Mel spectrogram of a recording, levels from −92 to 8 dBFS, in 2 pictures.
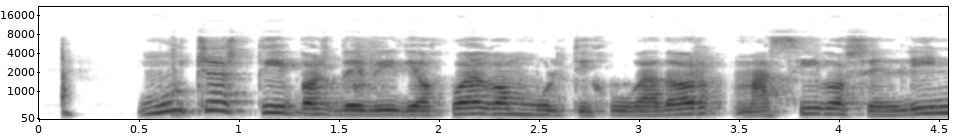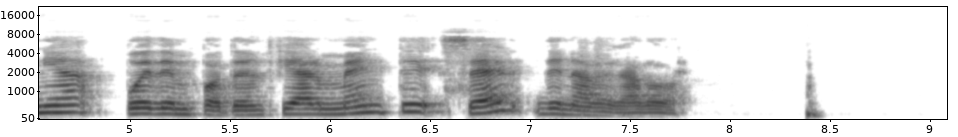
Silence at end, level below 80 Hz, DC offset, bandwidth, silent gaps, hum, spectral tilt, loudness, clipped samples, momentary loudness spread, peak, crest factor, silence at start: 0.65 s; -72 dBFS; under 0.1%; 7.8 kHz; 8.26-8.30 s; none; -4.5 dB/octave; -19 LUFS; under 0.1%; 9 LU; -2 dBFS; 18 dB; 0.1 s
